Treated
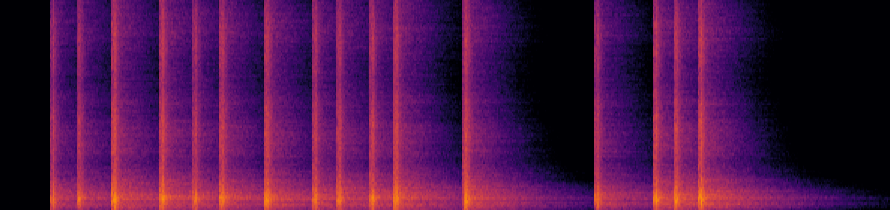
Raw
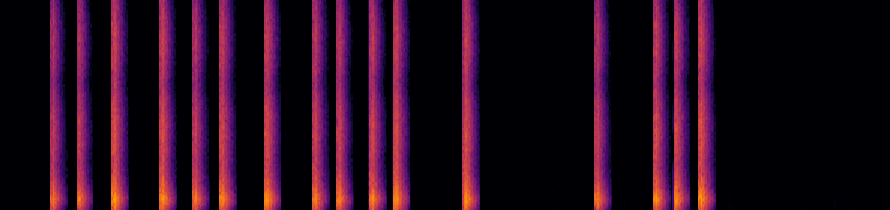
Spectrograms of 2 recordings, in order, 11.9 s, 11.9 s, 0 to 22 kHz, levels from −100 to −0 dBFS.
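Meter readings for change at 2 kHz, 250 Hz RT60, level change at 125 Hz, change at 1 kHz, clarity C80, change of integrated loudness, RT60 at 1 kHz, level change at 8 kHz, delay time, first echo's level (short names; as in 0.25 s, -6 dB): -2.0 dB, 2.9 s, -2.0 dB, -2.5 dB, 8.5 dB, -3.0 dB, 2.9 s, -2.5 dB, none, none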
